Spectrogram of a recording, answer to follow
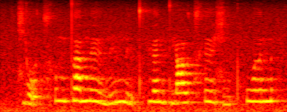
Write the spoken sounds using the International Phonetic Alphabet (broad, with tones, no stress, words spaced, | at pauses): t͡ɕjo̰˨˩ʊ̯t͡sʰʊ˥ŋt̪ä˥ n̪e˥˩ɪ̯n̪i˥n̪ḭ˨˩ t̪ʰɥɛ˥˩nt̪jɑ˥ʊ̯t͡sʰe˥˩ɪ̯ɕi˩n pʰwə˥n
